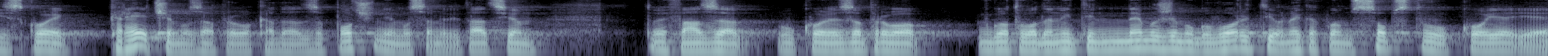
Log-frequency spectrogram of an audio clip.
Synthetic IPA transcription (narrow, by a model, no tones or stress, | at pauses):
isko̞jekɾe̞ːt͡ɕe̞mozapɾaʋo̞kad̪azapo̞t͡ʃɲue̞mosa̰mḛd̪ḭt̪aːt̪sijo̞m | t̪o̞ːjefaːzauko̞jojzapɾaʋo̞ | ɡo̞t̪o̞ʋo̞d̪anit̪ine̞mo̞ʒe̞moɡo̞ʋo̞ɾit̪ione̞kakʋo̞mso̞pst̪ʋukʰo̞jḛjḛ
